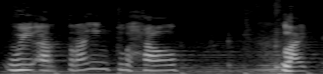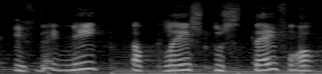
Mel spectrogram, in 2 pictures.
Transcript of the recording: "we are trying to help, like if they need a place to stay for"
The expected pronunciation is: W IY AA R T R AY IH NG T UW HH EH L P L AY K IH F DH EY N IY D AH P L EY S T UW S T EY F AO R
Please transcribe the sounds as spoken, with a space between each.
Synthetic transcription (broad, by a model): W IY AA R T R AY IH NG T UW HH EH L P L AY K IH F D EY N IY D AH P L EY S T UW S T EY F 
